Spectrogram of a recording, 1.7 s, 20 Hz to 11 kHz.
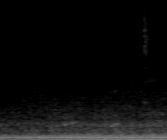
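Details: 2014 Hyundai Eon after repair of all-cylinder misfire (P0301–P0303, spark plugs changed), cruising in fourth gear approaching 80 km/h, previously stuck at 40–60: steady, even engine drone, no stumbling or misfire, no check light.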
